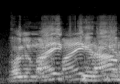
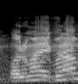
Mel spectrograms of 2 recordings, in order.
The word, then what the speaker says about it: علماء کرام: علماء اکرام نہیں, علماء کرام, علماء کرام. تو صحیح تلفظ ہونا چاہیے.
